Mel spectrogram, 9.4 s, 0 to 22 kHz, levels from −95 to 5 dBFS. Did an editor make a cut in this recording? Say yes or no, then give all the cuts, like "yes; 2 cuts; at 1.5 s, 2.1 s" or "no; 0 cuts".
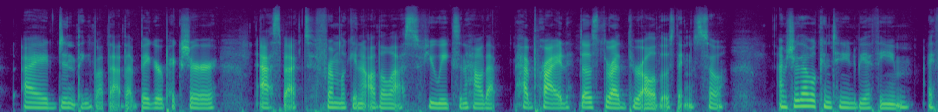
no; 0 cuts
